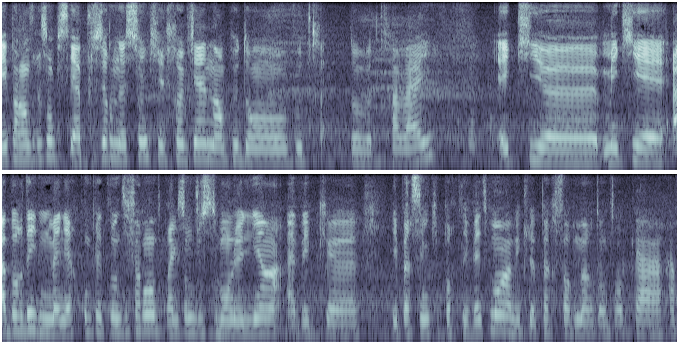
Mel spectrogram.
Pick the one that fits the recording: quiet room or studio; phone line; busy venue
busy venue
